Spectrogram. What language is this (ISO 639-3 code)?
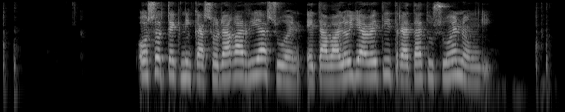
eus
